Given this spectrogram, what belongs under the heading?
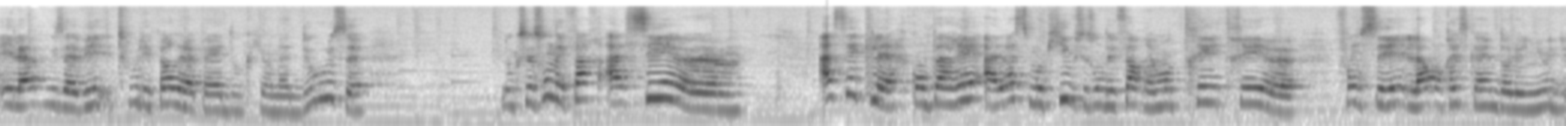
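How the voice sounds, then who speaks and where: A woman's voice: a little high, a little slow, a little mellow. A woman casually reviewing a makeup palette, chatty and enthusiastic with a self-deprecating streak. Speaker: beauty vlogger. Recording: echoey room with faint music.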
